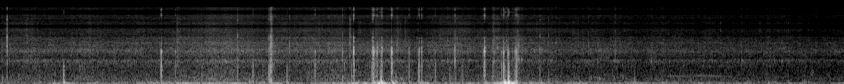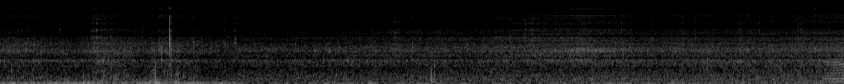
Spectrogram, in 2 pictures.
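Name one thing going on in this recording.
River rapids rush and churn around a kayak.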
